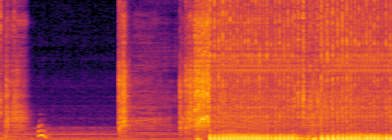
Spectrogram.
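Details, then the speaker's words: Honda Grom clone single-cylinder, first proper start after valve adjustment (compression felt low before): catches at about three seconds, steady even thumping idle, slightly high; starts and runs normally. "So, it does run. Let me turn the idle down a little bit. It was a little bit high. And that should keep running."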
